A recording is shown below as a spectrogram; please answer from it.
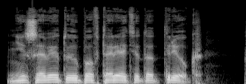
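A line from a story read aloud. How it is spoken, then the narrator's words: Smirking snort. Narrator (Russian): хмыкнул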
